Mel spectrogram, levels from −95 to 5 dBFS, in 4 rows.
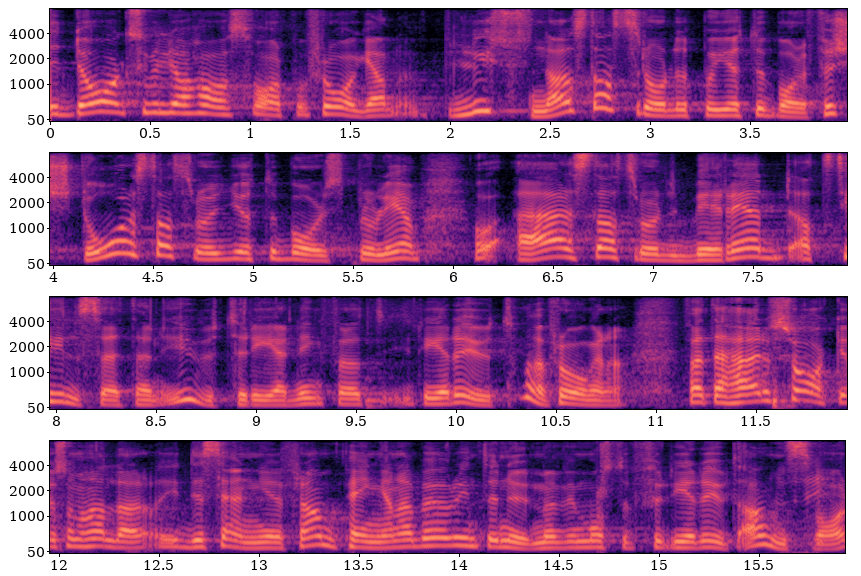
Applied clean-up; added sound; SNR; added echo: neural separator model SepFormer DNS4.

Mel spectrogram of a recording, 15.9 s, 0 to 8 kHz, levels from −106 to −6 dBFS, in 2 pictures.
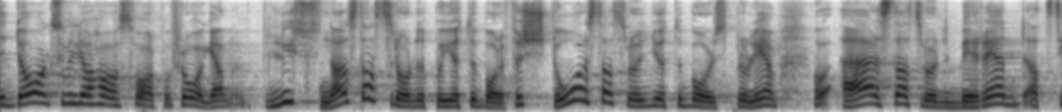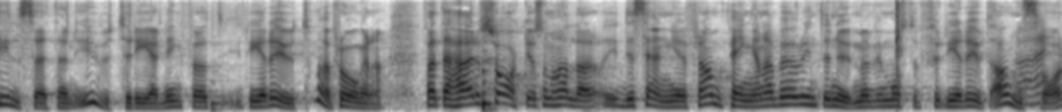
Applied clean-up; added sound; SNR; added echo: none; Clapping; 14 dB; none.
